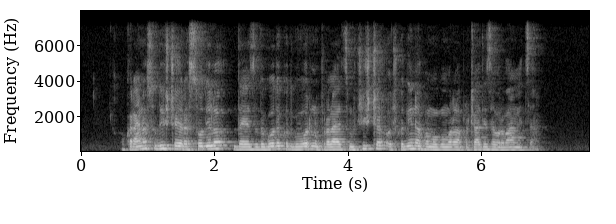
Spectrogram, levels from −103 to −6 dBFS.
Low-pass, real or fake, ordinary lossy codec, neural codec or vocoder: 7.2 kHz; real; none; none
